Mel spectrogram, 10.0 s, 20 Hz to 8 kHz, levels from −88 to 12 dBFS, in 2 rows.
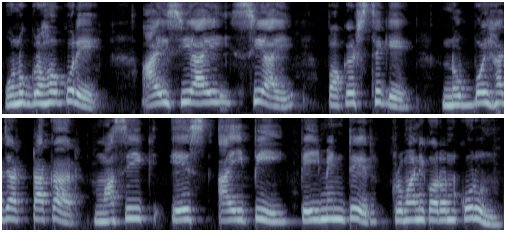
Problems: constant background noise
